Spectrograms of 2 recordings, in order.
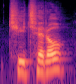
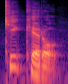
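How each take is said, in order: First: It is pronounced the Italian, church way. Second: It is pronounced the reconstructed classical way. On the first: "writing in Latin but speaking in Italian" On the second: "reconstructed Latin"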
